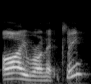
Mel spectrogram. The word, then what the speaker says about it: ironically: even even even good this one is i not e but ironically ironically yeah and last one cherished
